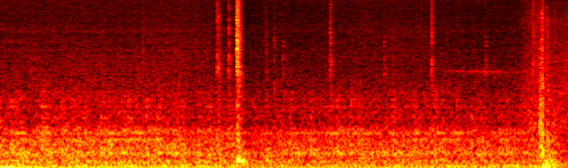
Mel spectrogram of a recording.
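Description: A car driving on a road near the border, with a steady rumble of engine and tyre noise and a couple of brief clicks or knocks.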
